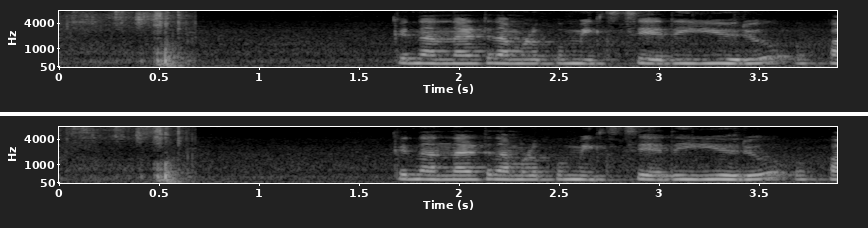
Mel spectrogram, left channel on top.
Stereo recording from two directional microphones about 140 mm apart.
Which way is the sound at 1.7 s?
50° right (ahead or behind).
